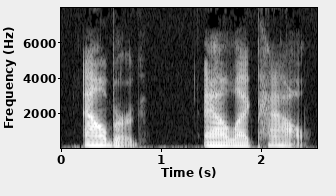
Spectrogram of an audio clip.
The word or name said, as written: alburgh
